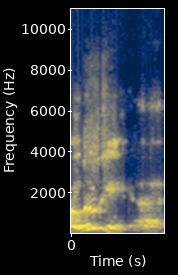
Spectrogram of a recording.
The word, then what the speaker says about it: loogie: No, Loogie. It's a Loogie. It's a Loogie. It rhymes with Mookie.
